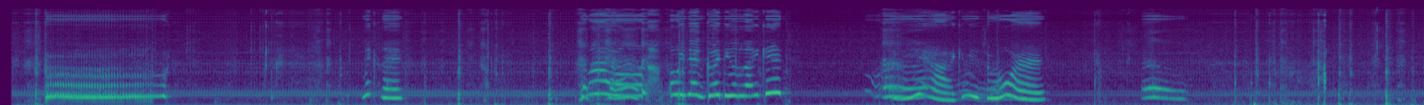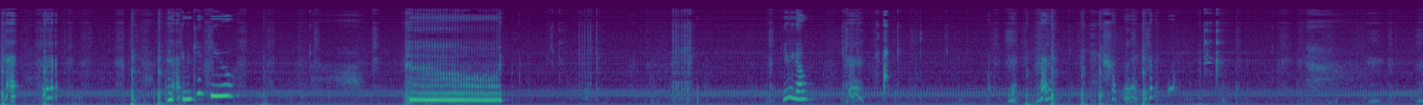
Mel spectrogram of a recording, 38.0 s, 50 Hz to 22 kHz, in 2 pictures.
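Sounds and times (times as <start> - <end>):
faint steady hum: 0.2 - 37.9
person humming: 0.6 - 2.3, 24.4 - 25.8
voice holding high note: 0.6 - 2.3.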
